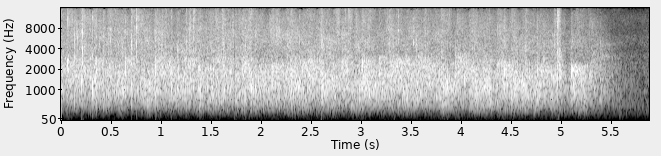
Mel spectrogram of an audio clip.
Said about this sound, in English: Let's just give them a warm round of applause.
